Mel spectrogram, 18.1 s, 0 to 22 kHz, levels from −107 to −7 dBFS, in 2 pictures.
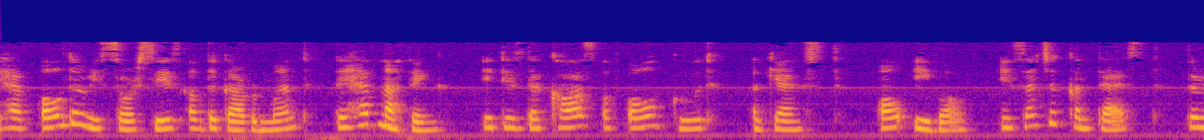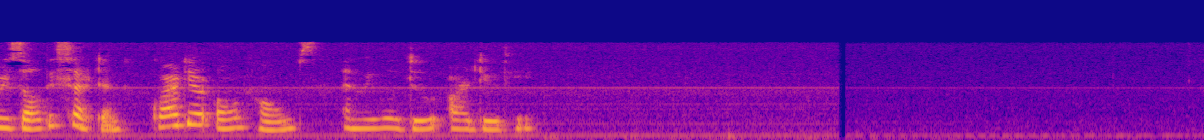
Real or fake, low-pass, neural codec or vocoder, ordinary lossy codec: real; 7.2 kHz; none; MP3, 64 kbps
